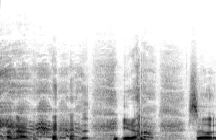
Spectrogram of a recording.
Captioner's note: laughs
